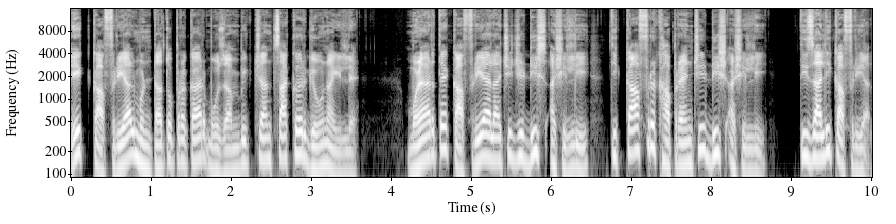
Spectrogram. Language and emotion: Goan Konkani, neutral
